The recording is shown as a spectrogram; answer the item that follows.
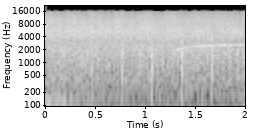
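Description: Applause with scattered hand claps at the end of a song. A high, steady whistle joins about halfway through.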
